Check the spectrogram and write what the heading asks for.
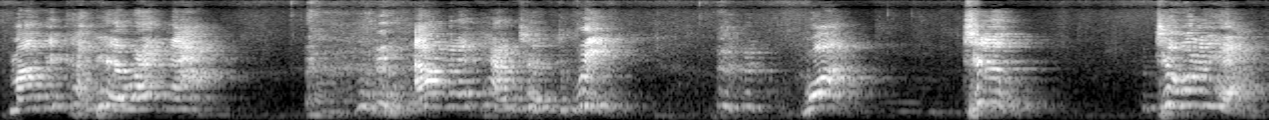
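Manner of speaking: put-on high demanding little kid counting; bossy child voice. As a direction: play the toddler ordering mom around. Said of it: "this is what I woke up to every day".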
